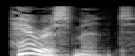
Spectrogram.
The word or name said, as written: harassment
